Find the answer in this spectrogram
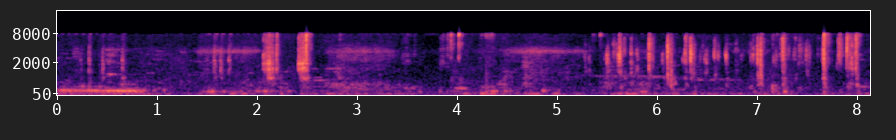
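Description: Typing on a computer keyboard: a few separate clicks, two louder ones about two seconds in, then a fast run of keystrokes over the last two or three seconds.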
